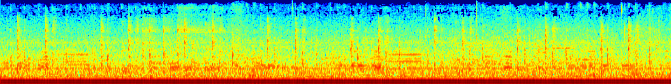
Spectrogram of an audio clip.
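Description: Steady low hum, with faint irregular ticks and faint music underneath.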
